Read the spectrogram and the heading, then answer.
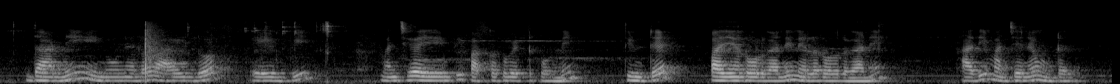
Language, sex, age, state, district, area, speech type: Telugu, female, 30-45, Telangana, Jagtial, rural, spontaneous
